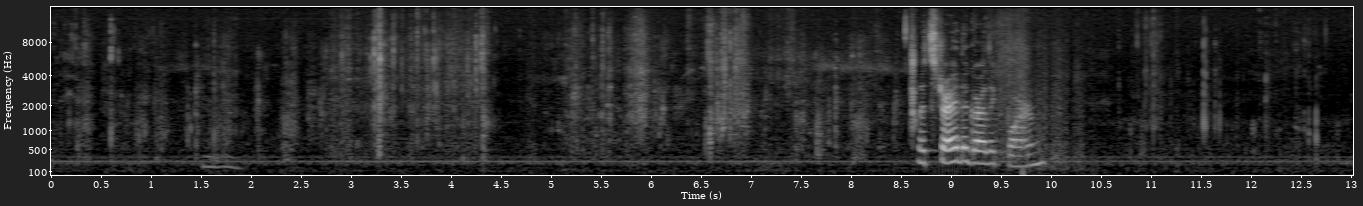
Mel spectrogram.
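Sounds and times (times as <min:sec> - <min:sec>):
chewing fried chicken: 0:00.0 - 0:08.7, 0:10.0 - 0:13.0
faint steady hum: 0:00.0 - 0:13.0
plastic cups and paper rustling: 0:05.2 - 0:08.0.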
